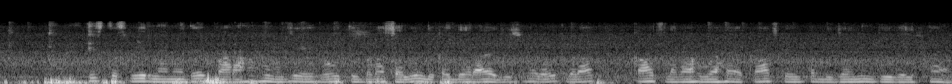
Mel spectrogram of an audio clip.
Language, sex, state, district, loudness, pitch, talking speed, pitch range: Hindi, male, Rajasthan, Bikaner, -22 LUFS, 120 Hz, 200 wpm, 115-125 Hz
